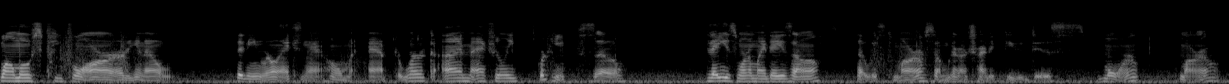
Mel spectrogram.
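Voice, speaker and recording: In an American accent, a man speaks at a medium pitch and moderate pace, with lively intonation and vocal fry. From United States. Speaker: gaming streamer. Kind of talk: live gameplay commentary. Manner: hesitant, many fillers.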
